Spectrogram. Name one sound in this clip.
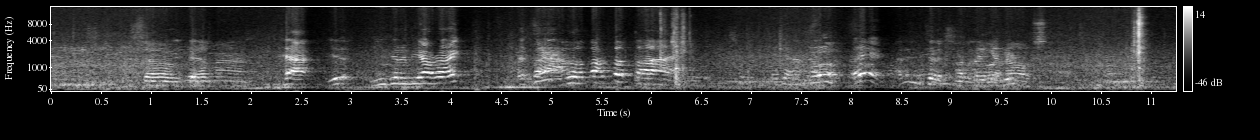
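Men talk loudly and excitedly, close by.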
